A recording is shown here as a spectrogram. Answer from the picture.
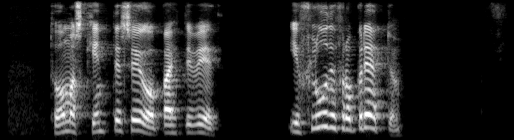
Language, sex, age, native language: Icelandic, female, 50-59, Icelandic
